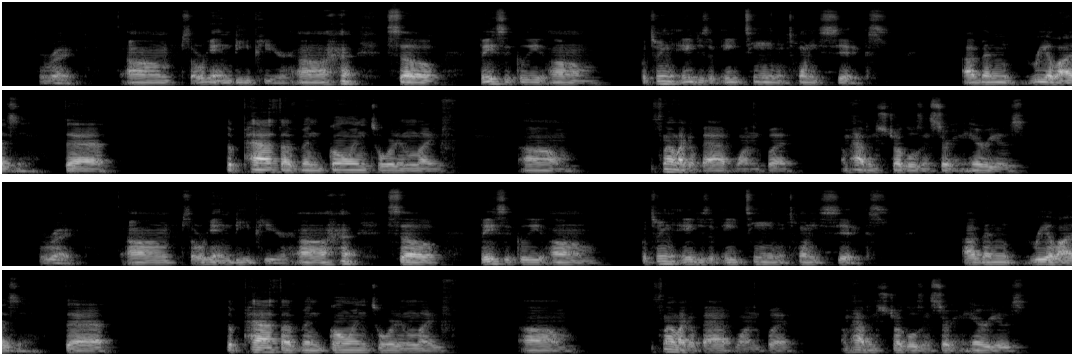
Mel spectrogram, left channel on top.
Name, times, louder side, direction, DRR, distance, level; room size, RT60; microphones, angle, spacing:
voice 1, 0.4-0.7 1.2-4.4 4.8-5.9 6.5-8.9 9.6-11.0 11.3-11.7 13.0-15.2 15.9-16.4 17.3-18.6 19.1-20.9, left 1 dB, 65° left, 1.8 m, -28 dB
5.6 x 3.8 x 5.9 m
head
